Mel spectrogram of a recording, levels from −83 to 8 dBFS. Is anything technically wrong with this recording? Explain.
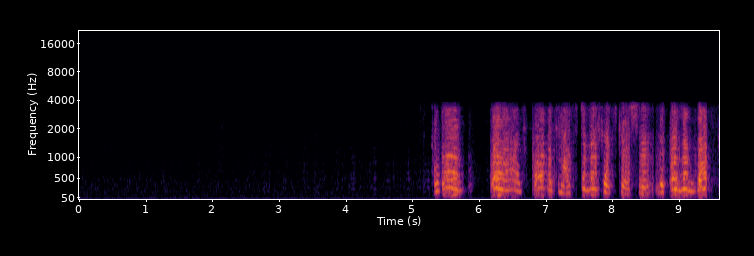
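Yes. Two faults run through the whole clip.

Buffer tearing is present from start to finish. The writing program and the playback hardware have drifted out of step. They now cross inside every buffer period. About a third of each buffer replays audio from a few milliseconds earlier, with hard joins on both sides. The result is a robotic buzz at 375 Hz, which fits a 128-sample buffer. The buzz rides on the speech and vanishes in silences.

AMR narrowband mobile codec damage is also constant and heavy. This mobile speech codec samples at 8 kHz. It rebuilds the voice from a vocal-tract model excited by a few pulses per subframe. The line band runs from 150 Hz to 3.6 kHz, and nothing passes above 3.8 kHz. The speech sounds muffled, thin, buzzy and synthetic. That degree of damage points to the lowest bitrate mode, around 4.75 kbps.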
